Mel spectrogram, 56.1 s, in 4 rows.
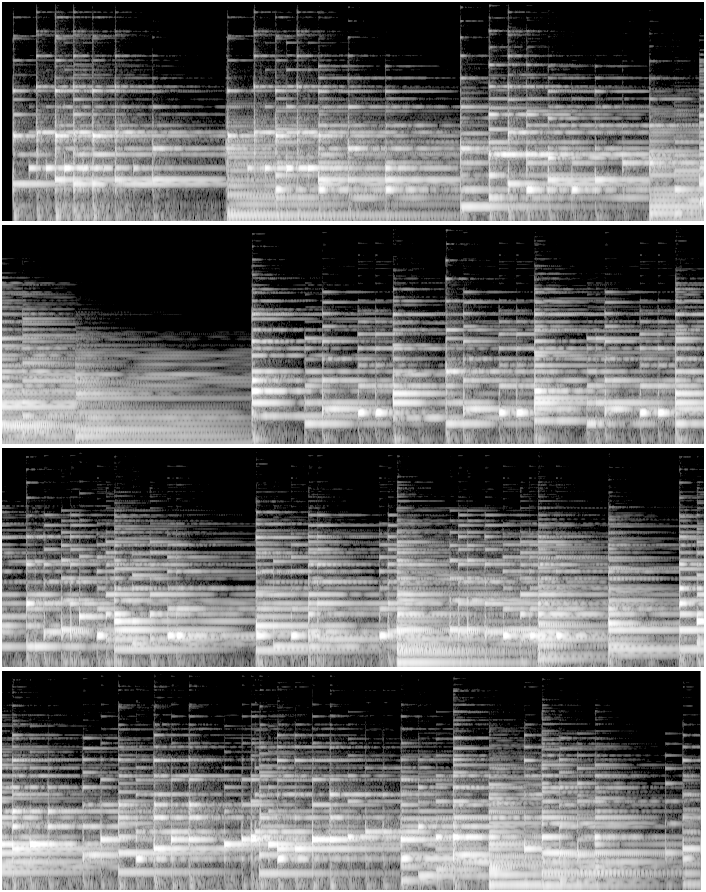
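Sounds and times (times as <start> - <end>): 
piano version melody backing track: 0.2 - 56.0.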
